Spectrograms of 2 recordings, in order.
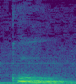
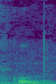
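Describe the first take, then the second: First: No p sound is heard at the end. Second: A p sound is heard at the end. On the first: The speaker calls it right. "This P is silent in this word" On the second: The speaker calls it wrong. "some of you you want to pronounce this as scoop. You are wrong"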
